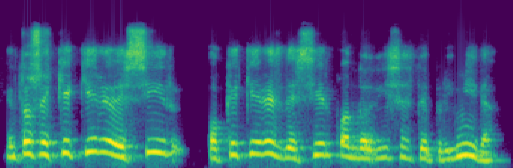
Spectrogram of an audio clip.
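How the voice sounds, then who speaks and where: A woman from Argentina with an Argentine accent, leading an online coaching ethics class in a deliberate teaching manner. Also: on the high side, expressive, mellow, breathy edge. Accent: Argentine Spanish. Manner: slow, deliberate teaching with pauses.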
